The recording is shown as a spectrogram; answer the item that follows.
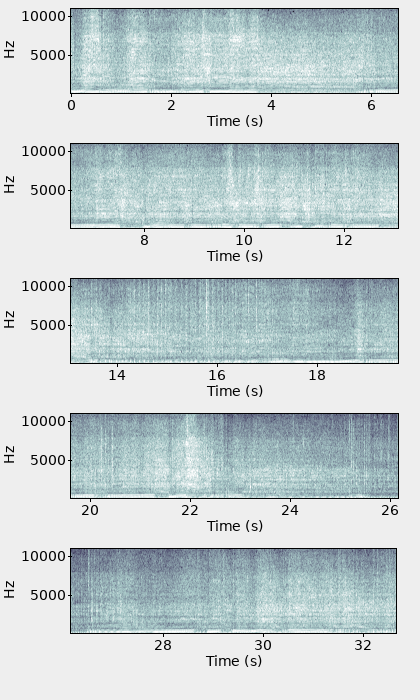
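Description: Dirt bike engine running under load on a dirt trail, its pitch rising and falling again and again as the throttle is opened and closed.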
